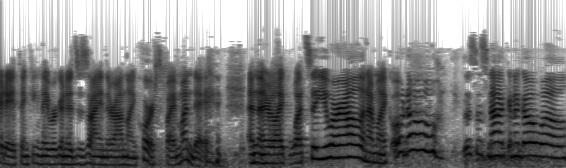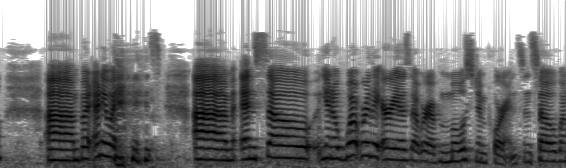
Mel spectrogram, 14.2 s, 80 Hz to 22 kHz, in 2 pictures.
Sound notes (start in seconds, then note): 2.6 chuckles; 9.3 laughs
